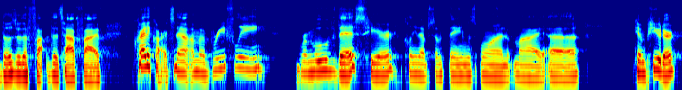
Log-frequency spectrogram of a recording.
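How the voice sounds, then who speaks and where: A hoarse woman whose voice has dropped deeper from a lingering cough talks through a casual screen-share walkthrough. She runs a credit repair business and speaks candidly in slang, with sassy asides. Her voice is recorded dry and close on a computer mic. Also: no room sound.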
